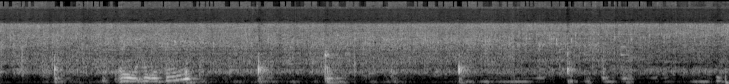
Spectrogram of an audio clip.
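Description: Beef stir-fried in a hot pan with onion, black pepper and chili, giving a loud, continuous sizzle broken by clattering stirs and scrapes, with a brief voice over it.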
